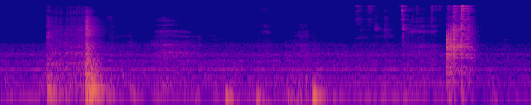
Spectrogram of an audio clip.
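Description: A few clattering knocks of household objects being handled, the loudest about a second and a half in, with smaller knocks in the middle and a short rustle near the end.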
